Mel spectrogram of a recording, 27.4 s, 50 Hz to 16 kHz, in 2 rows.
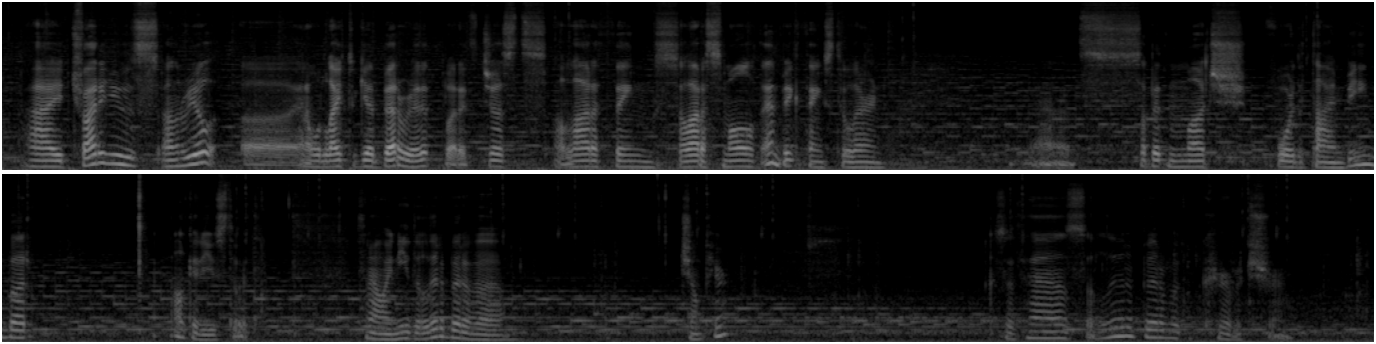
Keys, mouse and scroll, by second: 0.1 shift+middle click, 0.5-1.2 scroll up 2, 1.2 1, 1.3 right click, 2.4 g, 12.8 ctrl+r, 13.9 right click, 14.3 g, 16.8 right click, 17.3 g, 18.9 2, 19.3 right click, 19.6 g, 21.2 1, 21.3 right click, 22.2 g, 26.5 right click, 27.1 g.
